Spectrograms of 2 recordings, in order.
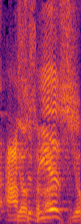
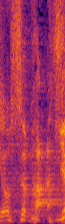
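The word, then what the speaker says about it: Iosivas: Yeah, I was going to ask you, how do you pronounce his name? Yosivas. – Yosivas. – Yosivas.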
